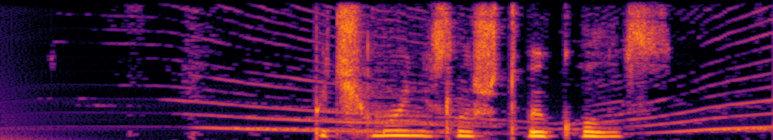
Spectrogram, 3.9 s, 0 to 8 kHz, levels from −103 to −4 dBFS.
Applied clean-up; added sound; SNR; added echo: classical method spectral subtraction.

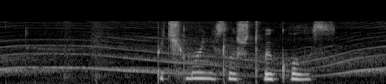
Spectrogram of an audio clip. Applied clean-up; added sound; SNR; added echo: none; Motor vehicle (road) / Siren; 12 dB; none.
